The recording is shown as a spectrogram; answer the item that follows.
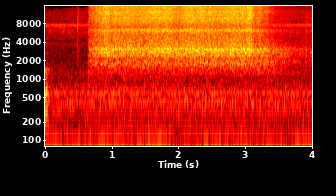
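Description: Smoke machine firing a burst of fog: a loud hiss that starts suddenly about half a second in, holds for nearly three seconds and then tails off.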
